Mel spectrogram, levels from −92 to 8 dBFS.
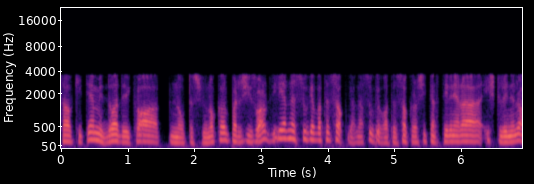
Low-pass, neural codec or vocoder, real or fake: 3.6 kHz; codec, 16 kHz in and 24 kHz out, 0.4 kbps, LongCat-Audio-Codec, fine tuned four codebook decoder; fake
